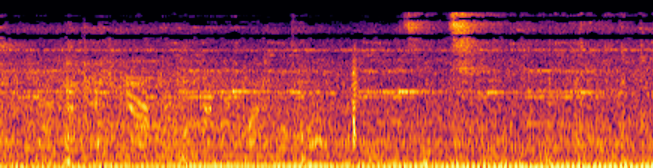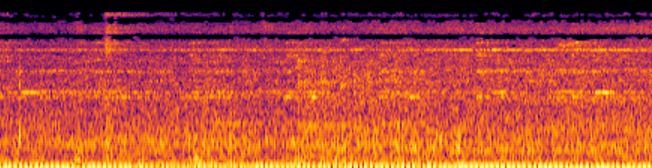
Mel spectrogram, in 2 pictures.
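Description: Caltrain bilevel passenger cars rolling past close by: a loud, steady rumble of steel wheels on the rails, with a few short clicks in the first few seconds.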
